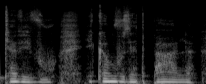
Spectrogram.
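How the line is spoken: Murmured. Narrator (French): murmura D'Artagnan

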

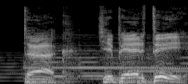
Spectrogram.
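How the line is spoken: Growled. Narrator (Russian): рыкнул Даргамон

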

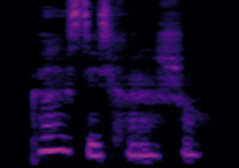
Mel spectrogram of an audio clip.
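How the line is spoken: Quiet speech. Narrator (Russian): тихо произнесла я

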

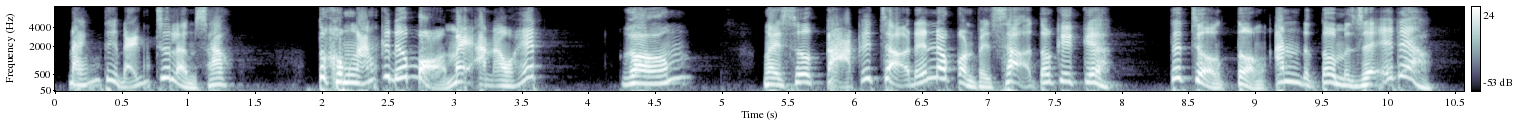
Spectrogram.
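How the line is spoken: Scoffing laugh. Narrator (Vietnamese): Mụ Lan cười khẩy

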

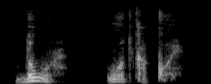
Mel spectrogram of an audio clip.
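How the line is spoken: Whisper. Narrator (Russian): шепнул Сережа

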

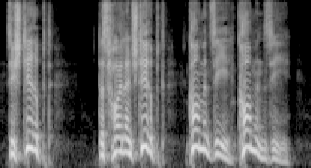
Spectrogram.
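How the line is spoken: Horrified scream. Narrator (German): Mit entsetzlichem Schrei hereinstürzend rief Nanni

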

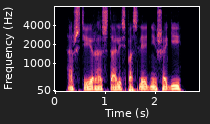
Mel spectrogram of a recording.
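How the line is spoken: Gently interrupting. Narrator (Russian): мягко прервал он

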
